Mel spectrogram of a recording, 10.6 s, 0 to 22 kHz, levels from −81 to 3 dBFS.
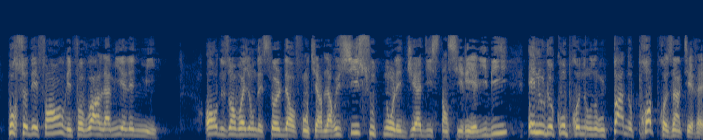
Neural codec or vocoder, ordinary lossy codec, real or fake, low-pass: none; none; real; none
